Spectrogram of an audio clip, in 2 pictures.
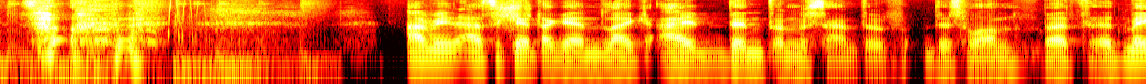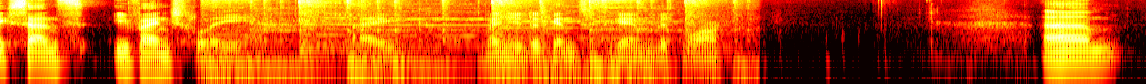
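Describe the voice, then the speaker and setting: A man giving casual live speedrun commentary in a halting, rambling, amused way. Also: fairly low pitch, lively intonation. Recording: game music behind the voice. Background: game music.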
